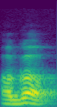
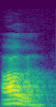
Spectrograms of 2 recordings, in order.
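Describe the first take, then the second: First: The final sound is drawn out long. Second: The final sound is cut short.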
